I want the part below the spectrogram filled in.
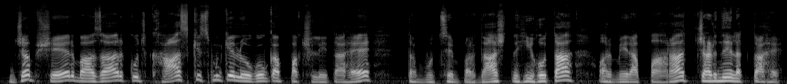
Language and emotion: Hindi, angry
